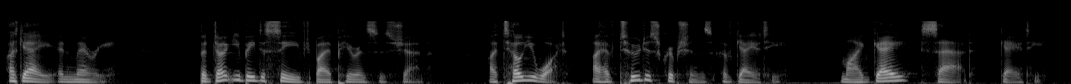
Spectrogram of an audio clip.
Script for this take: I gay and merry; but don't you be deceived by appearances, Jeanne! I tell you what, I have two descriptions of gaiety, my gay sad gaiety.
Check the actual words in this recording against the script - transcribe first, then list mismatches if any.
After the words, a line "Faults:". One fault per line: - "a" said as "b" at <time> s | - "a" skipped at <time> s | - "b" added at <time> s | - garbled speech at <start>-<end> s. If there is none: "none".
I gay and merry; but don't you be deceived by appearances, Jeanne! I tell you what, I have two descriptions of gaiety, my gay sad gaiety.
Faults:
none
